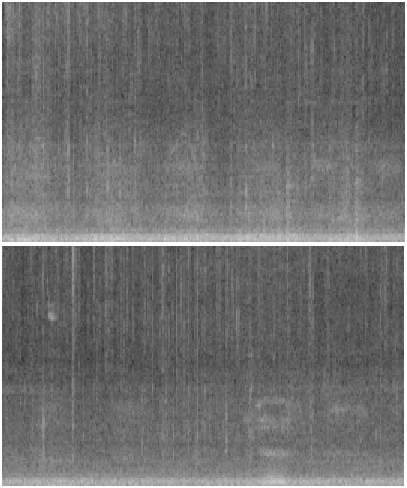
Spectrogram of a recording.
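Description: Freight cars of a CSX mixed freight train rolling past steadily, a continuous low rumble of steel wheels on rail with faint scattered clicks.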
